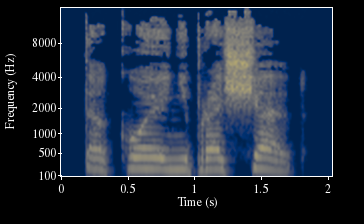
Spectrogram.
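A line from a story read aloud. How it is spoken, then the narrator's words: Muffled answer. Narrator (Russian): глухо ответил лекарь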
